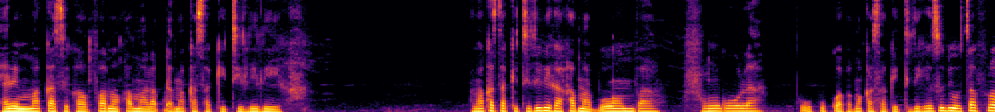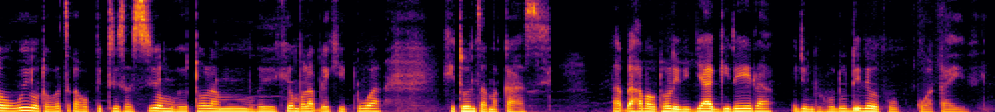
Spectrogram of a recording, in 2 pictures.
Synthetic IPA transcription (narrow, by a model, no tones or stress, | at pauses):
janim̩makasikwaɱ̩fanɔkamalab̚udamakasakitililikḁ | pamakasakitililikakamabɔmba | fuŋɡula | pṵṵkukuapamakasakitilikaisudiusafulauwiliutauwɛsɛkakupitilis̬asiɔmukitɔlaukiɔmbɔlabudakituakitɔnzamakasi̥ | lab̚udakamautɔlɛliɟaɡilila | ud͡ʒɔŋɡiɦududilɛwɛpuuku̥kuakaivi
